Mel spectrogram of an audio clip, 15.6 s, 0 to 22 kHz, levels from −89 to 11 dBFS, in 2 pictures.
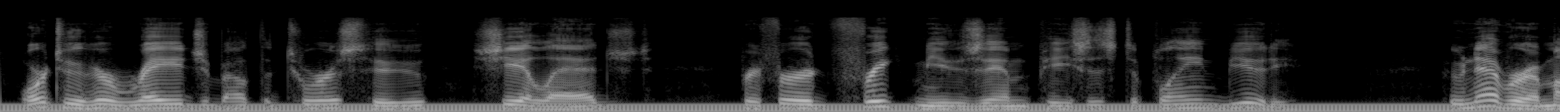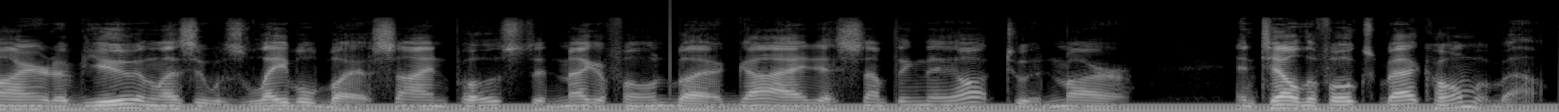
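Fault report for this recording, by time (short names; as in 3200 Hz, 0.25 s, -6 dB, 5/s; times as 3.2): hum 50 Hz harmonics 5 -30 dBFS
11.15 pop -16 dBFS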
